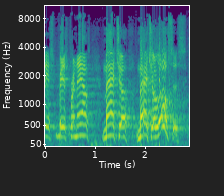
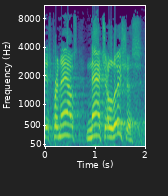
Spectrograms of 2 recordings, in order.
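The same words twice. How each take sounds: First: Machilosis said as "match-uh-LOH-sus"; correcting with "match-uh-LOH-sus" for Machilosis; husband's pronunciation. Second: Natchitoches drawn out slowly, ending in "LOO-shus"; slow, deliberate "natch-uh-LOO-shus" for Natchitoches; wife's pronunciation. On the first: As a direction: stumble on Macho-, then land Machilosis with a long "LOH". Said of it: "the man was saying". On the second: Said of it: "The wife was saying". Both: Retold or imitated.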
